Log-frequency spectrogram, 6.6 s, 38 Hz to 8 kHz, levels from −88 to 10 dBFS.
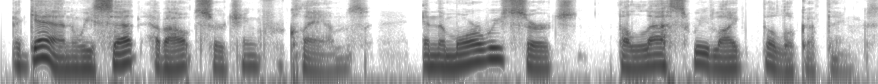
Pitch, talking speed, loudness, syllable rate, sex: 120 Hz, 180 wpm, -21 LUFS, 4.6 syllables/s, male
